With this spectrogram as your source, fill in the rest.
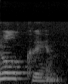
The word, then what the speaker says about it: голки: сосні або ялині наприклад Ялинка має гострий голки наголос ставимо на другий склад в останньому реченні розкажіть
